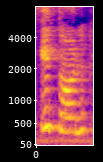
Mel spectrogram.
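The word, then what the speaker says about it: עיתון: and the way that you say it is iton, and the way that you spell it is ein, yod, tav, vav, nun sofit.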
